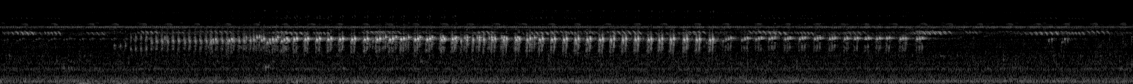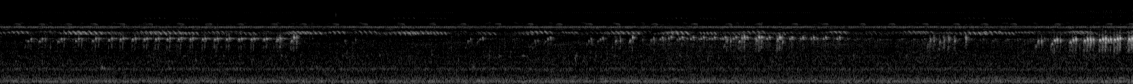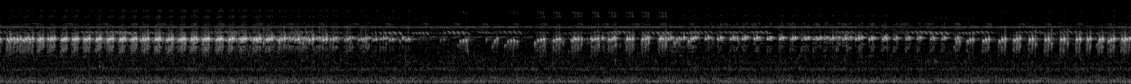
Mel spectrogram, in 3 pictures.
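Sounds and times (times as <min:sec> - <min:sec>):
kajika frog calling: 0:01.1 - 0:09.4, 0:16.0 - 0:33.9.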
